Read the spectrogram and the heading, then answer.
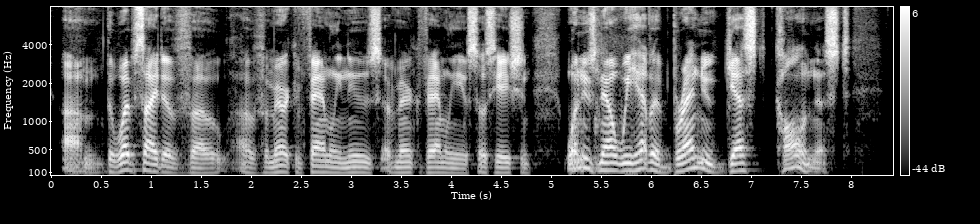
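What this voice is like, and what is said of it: Voice strained by a cold. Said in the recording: “forgive my voice, I'm fighting off a cold”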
